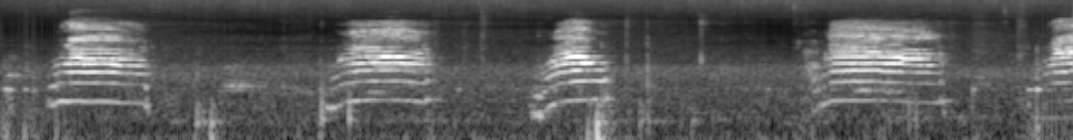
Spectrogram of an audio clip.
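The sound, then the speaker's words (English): A Siamese cat in a cattery meows loudly, giving a series of long, drawn-out, nasal yowls separated by short pauses over a low background hum. “Now, I did say it was really peaceful and quiet in the cattery, but as you can hear, there's one inmate who is anything but quiet. If you know anything about Siamese cats,”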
